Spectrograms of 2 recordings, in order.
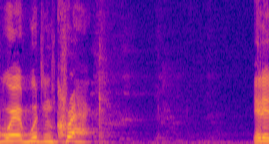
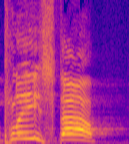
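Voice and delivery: mock scream; 8 semitones higher, 3 dB louder than usual. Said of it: "and I screamed".

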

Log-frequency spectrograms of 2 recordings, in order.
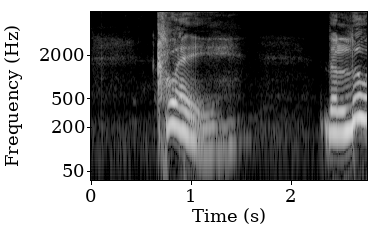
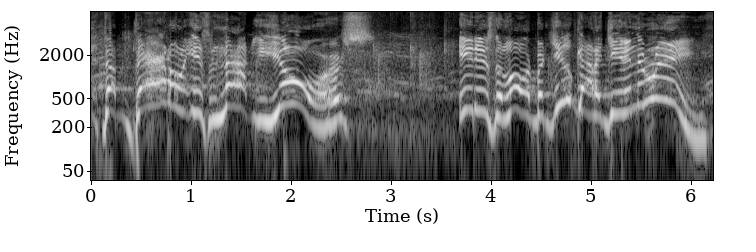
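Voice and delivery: preaching at full force; 6 semitones higher than usual. Acted. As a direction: build the call to a shout. Preaching climax.

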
